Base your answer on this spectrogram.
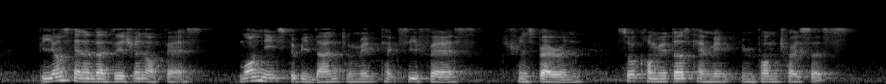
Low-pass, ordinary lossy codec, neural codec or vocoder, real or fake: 5.4 kHz; none; codec, 24 kHz, 3.1 kbps, DualCodec; fake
